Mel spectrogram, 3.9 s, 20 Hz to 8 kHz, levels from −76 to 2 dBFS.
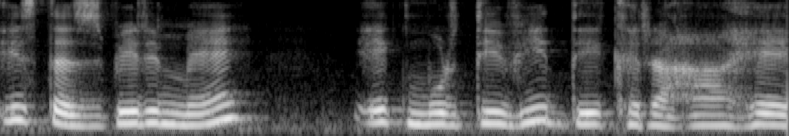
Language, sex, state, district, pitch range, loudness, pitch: Hindi, female, Assam, Kamrup Metropolitan, 195-230 Hz, -16 LUFS, 205 Hz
